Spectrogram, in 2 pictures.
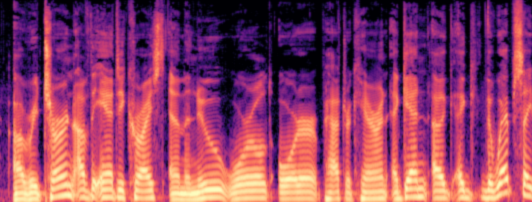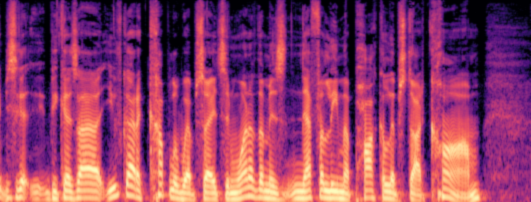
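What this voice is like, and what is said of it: Canadian accent. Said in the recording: “your nice Canadian accent”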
